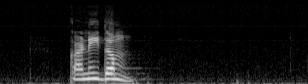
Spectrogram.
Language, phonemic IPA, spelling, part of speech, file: Tamil, /kɐɳɪd̪ɐm/, கணிதம், noun, Ta-கணிதம்.ogg
- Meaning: 1. mathematics 2. astrology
